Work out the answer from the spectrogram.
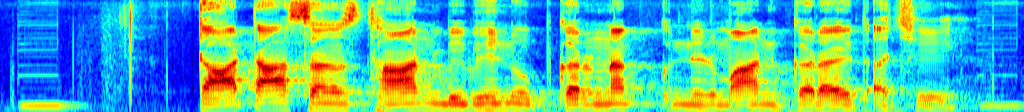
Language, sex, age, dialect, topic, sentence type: Maithili, male, 25-30, Southern/Standard, agriculture, statement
